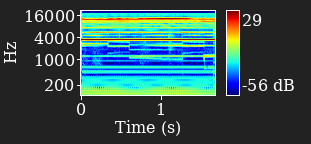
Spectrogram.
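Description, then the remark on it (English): A small synth played through the Bit Collider effect: a loud, steady drone, buzzy and harsh, with a rapid stuttering flutter in the low end and thin high tones above, holding unbroken throughout. “Let's turn on the bit collider just to make some noise.”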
